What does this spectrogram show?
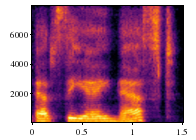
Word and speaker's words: FZANEST: The brand name is pronounced FZANEST, and let's go ahead and get started with them.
